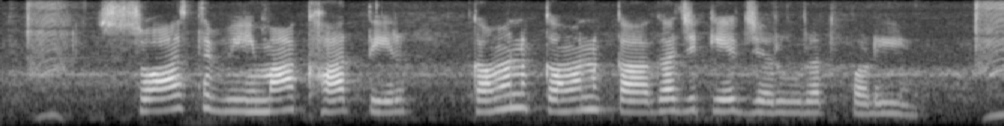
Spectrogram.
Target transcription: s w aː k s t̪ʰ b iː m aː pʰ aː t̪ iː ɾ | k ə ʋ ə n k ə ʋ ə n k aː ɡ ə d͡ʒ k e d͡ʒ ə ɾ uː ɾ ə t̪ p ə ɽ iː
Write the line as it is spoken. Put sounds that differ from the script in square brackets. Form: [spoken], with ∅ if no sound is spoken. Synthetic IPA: s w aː [∅] s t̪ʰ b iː m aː [kʰ] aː t̪ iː ɾ | k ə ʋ ə n k ə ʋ ə n k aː ɡ ə d͡ʒ k e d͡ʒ ə ɾ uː ɾ ə t̪ p ə ɽ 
